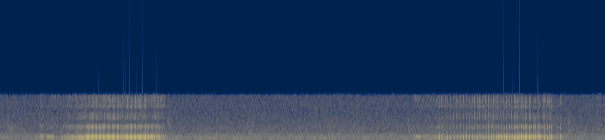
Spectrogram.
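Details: Pug asleep sitting upright in owner's lap with head on the table, snoring: two loud, rough snoring breaths separated by a quiet pause.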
